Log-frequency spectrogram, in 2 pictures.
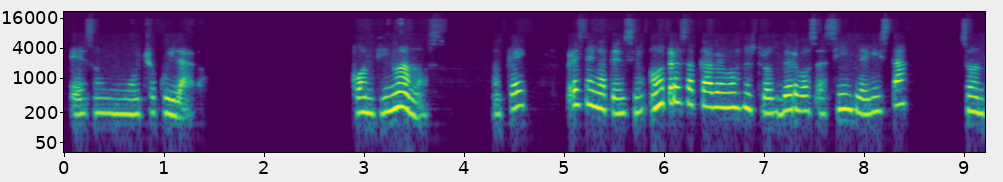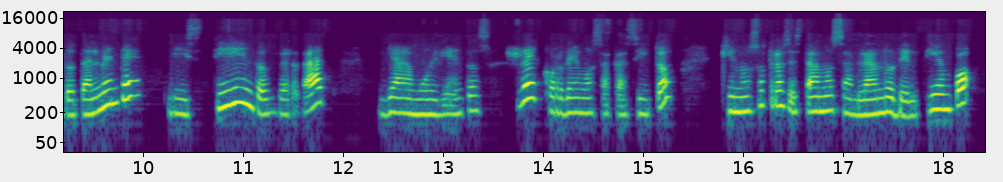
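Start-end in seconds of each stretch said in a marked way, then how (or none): none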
